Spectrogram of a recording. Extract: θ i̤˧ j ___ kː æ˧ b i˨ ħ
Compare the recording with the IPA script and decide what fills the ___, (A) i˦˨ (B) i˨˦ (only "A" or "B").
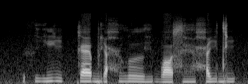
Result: A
